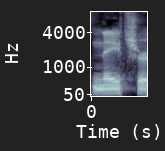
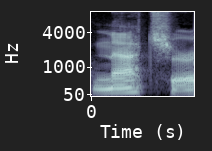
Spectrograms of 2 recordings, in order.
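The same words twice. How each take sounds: First: The first vowel is the vowel of 'nation'. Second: The first vowel is the vowel of 'national'. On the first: The speaker calls it right. "it's nature" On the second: The speaker calls it wrong. "not nature"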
